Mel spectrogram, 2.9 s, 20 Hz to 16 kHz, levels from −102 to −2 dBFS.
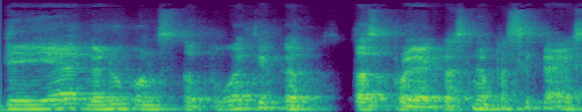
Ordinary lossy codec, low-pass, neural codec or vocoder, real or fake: MP3, 96 kbps; 14.4 kHz; none; real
